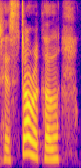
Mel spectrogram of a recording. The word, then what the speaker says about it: historical: We pronounce historic and historical with the stress on the same syllable in both words, the to.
